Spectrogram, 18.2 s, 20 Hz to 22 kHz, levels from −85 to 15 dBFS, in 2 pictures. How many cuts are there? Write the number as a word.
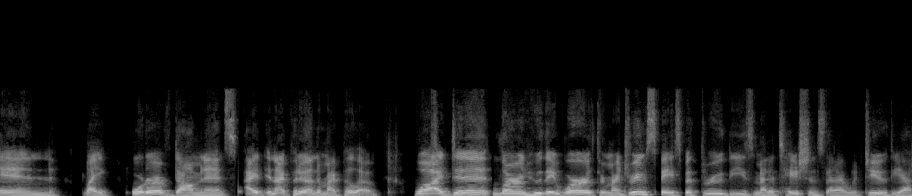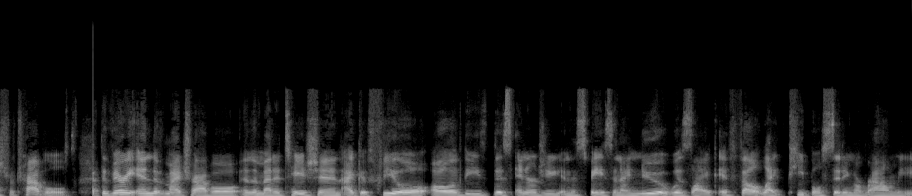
three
